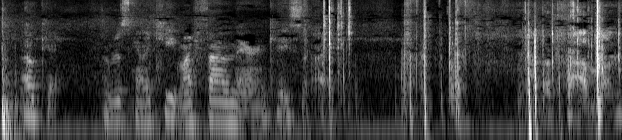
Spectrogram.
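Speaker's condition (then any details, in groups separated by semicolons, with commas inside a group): No condition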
